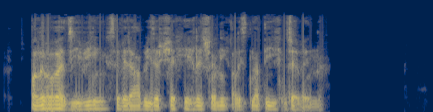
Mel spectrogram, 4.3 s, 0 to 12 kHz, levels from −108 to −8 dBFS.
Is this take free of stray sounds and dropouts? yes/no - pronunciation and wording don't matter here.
yes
